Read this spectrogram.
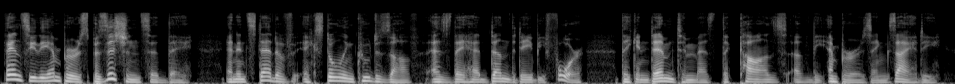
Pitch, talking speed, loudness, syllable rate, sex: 120 Hz, 175 wpm, -22 LUFS, 5.7 syllables/s, male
